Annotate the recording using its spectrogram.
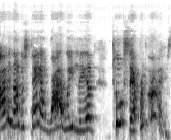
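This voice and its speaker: A woman's raised, projected voice, bright and sharp in tone, with very wide pitch swings at a moderate pace. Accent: Louisiana. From US South, Monroe, Louisiana. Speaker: teacher. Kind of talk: personal storytelling on livestream.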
